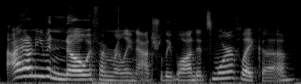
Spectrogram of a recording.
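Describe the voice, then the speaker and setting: A woman's voice: a little high, very animated, a little fast, a bit bright. Tired-voiced young woman chatting on a stream. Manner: rambling, chatty, greets viewers, laughs often. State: tired, slightly rough voice. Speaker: livestream host and tarot reader. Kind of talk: casual livestream chat.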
